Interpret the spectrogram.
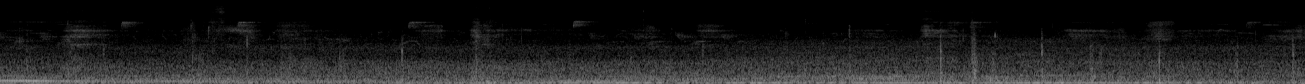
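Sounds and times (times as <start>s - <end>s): bird chirps: 0.0s - 9.9s.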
